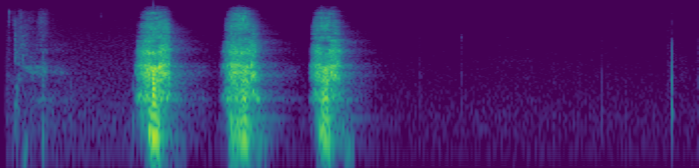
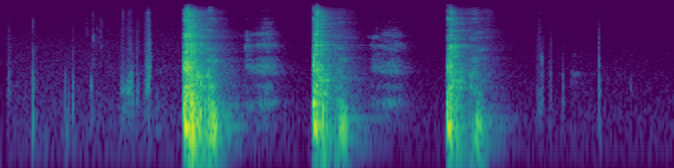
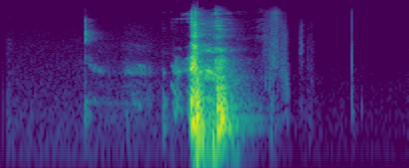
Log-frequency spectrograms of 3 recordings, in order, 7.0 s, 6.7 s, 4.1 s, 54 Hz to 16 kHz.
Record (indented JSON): {
  "exhalation_length": "7.0 s",
  "exhalation_amplitude": 31380,
  "exhalation_signal_mean_std_ratio": 0.25,
  "three_cough_length": "6.7 s",
  "three_cough_amplitude": 25118,
  "three_cough_signal_mean_std_ratio": 0.22,
  "cough_length": "4.1 s",
  "cough_amplitude": 32768,
  "cough_signal_mean_std_ratio": 0.2,
  "survey_phase": "beta (2021-08-13 to 2022-03-07)",
  "age": "45-64",
  "gender": "Male",
  "wearing_mask": "No",
  "symptom_none": true,
  "smoker_status": "Ex-smoker",
  "respiratory_condition_asthma": false,
  "respiratory_condition_other": false,
  "recruitment_source": "REACT",
  "submission_delay": "3 days",
  "covid_test_result": "Negative",
  "covid_test_method": "RT-qPCR",
  "influenza_a_test_result": "Negative",
  "influenza_b_test_result": "Negative"
}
